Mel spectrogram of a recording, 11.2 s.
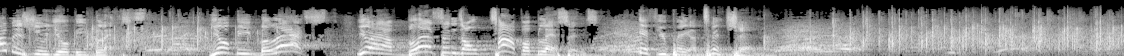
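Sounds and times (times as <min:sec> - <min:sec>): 
audience hand claps: 0:00.0 - 0:02.8, 0:07.6 - 0:11.2
speech: 0:00.1 - 0:08.3.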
